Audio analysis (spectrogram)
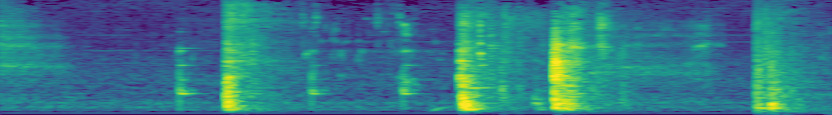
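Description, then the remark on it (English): A fruity-smelling drink from a freshly uncorked bottle glugs and splashes into a wine glass in a series of irregular bursts, fairly clear, with quiet gaps between them and no talking. “let me get my wine glass.”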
